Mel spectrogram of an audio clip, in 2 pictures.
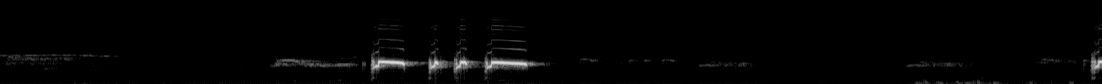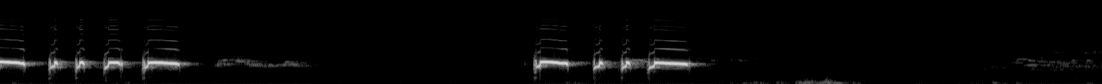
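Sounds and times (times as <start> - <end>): dove cooing: 2.7 - 6.0, 10.4 - 14.2, 16.3 - 18.3.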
